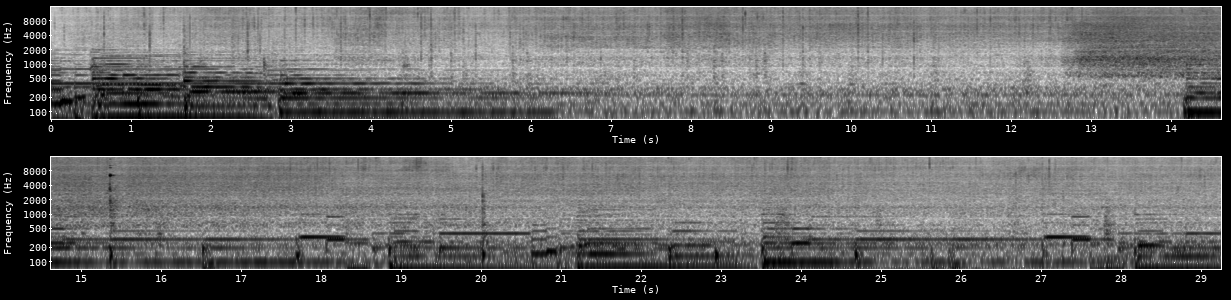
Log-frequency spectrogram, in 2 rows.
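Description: Onions and sliced red bell pepper sizzling as they fry in a stainless steel pot, stirred with a wooden spoon. About 13 seconds in the sizzle grows louder as soy sauce is poured into the hot pan. Background music with held notes plays over the first few seconds and again in the second half.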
